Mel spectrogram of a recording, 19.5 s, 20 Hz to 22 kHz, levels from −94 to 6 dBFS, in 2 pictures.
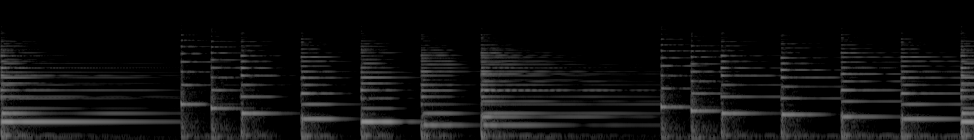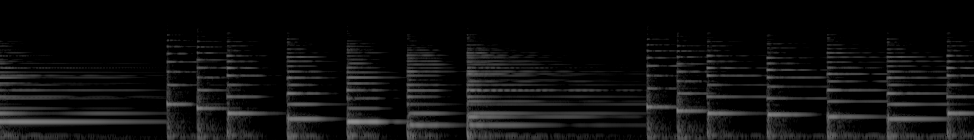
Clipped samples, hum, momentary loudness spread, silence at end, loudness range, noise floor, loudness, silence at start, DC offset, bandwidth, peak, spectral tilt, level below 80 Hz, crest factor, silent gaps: under 0.1%; none; 16 LU; 0 s; 4 LU; -72 dBFS; -52 LUFS; 0 s; under 0.1%; 11 kHz; -32 dBFS; -3.5 dB/octave; -76 dBFS; 22 dB; none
